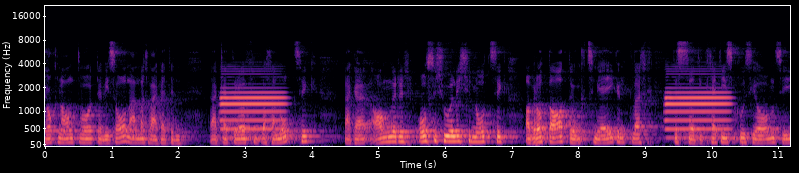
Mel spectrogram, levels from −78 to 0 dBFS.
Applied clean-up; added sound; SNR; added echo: none; Wind instrument, woodwind instrument; 1 dB; reverberation time 0.8 s.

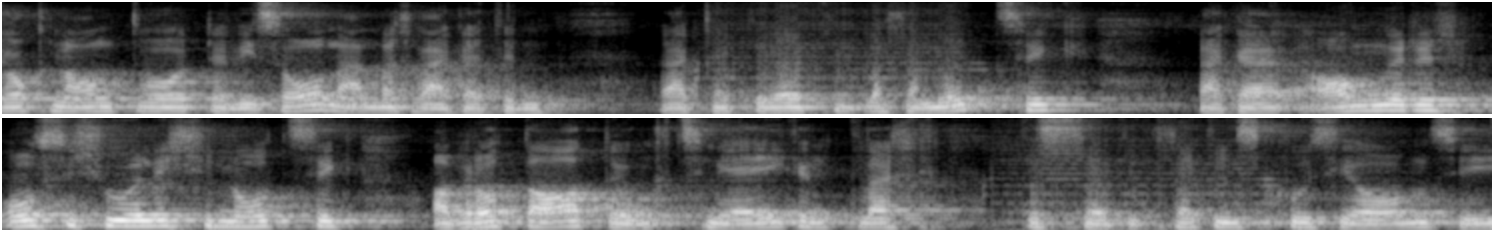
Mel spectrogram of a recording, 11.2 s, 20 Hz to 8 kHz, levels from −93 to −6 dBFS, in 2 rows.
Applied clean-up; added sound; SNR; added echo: neural separator model SepFormer DNS4.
